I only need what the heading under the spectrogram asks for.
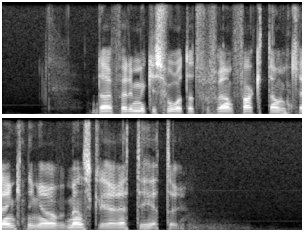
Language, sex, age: Swedish, male, 25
